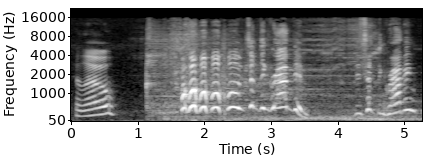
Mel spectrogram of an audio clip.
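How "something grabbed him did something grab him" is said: very high, loud scared laughter into words; real fright spilling over; shrieking laugh. Real, not acted. Player watching a man get grabbed, shrieking.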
